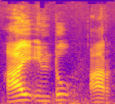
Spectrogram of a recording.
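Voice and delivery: I into R drawn out slowly; slow prompt. Shown as a demonstration. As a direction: say I into R slowly so they repeat it. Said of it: "मोठ्याने बोला". (हळू, विद्यार्थ्यांनी म्हणावे म्हणून)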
